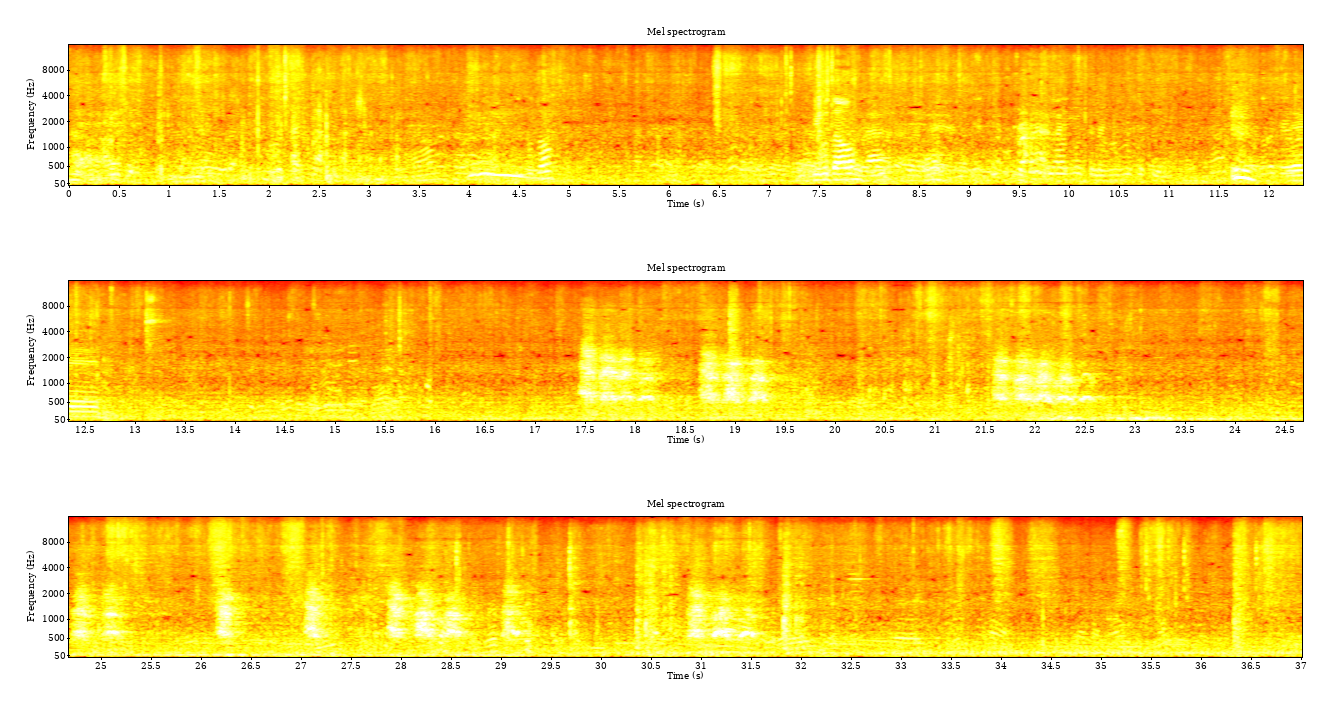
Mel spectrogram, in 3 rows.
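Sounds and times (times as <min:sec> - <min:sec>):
animal barking: 0:17.4 - 0:19.5, 0:21.6 - 0:22.8, 0:24.7 - 0:25.4, 0:26.2 - 0:29.4, 0:30.8 - 0:31.7.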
